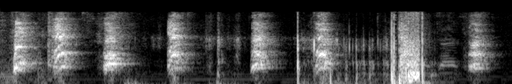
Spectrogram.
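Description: A guard dog barks repeatedly, about eight loud, gruff barks in an uneven rhythm, with no other sounds around them.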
